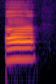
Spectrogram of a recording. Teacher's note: ये अर्ध विवृत्त हैं। अर्ध विवृत्त का मतलब यह है कि मुख यहां पर आधा खुलेगा।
